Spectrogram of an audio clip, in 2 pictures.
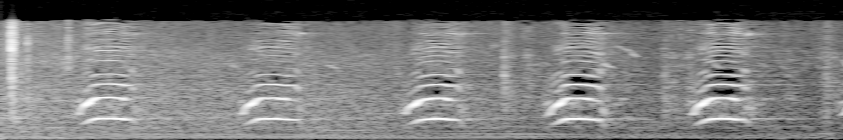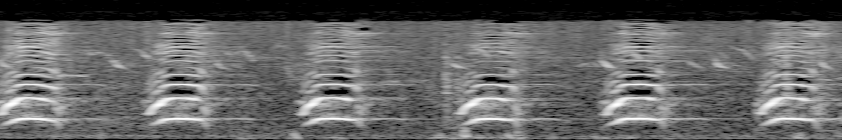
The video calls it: The call of the AFRICAN WILD DOG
